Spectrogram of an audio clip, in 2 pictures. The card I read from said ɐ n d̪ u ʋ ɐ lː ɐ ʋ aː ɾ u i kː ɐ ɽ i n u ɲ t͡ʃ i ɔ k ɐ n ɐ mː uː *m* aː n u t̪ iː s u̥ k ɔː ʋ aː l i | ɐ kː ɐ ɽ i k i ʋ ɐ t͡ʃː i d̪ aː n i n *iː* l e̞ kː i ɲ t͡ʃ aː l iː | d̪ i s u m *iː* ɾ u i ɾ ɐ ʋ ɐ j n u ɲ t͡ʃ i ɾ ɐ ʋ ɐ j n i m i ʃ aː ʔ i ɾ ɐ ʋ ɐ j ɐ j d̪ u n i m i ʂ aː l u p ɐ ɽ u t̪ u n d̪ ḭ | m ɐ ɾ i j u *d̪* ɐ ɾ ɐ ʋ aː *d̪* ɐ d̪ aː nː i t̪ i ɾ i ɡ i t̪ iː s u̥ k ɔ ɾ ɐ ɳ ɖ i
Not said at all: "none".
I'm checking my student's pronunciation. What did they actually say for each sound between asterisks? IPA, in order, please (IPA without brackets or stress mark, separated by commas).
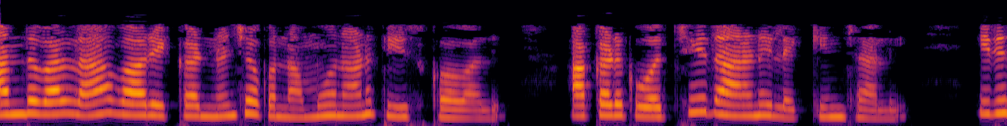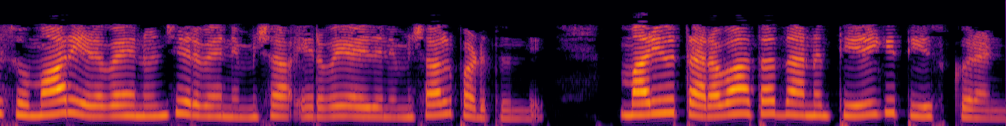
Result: n, i, aː, t̪, t̪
